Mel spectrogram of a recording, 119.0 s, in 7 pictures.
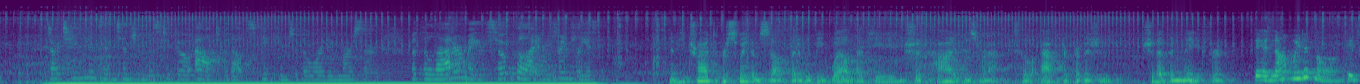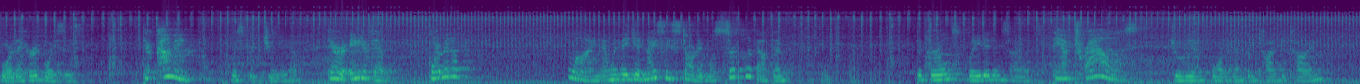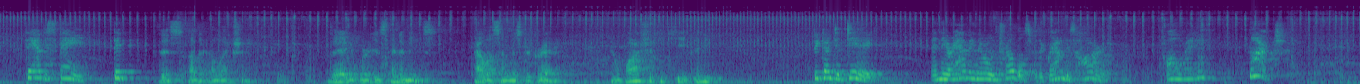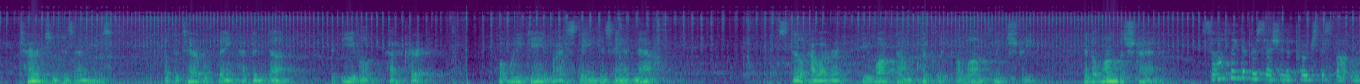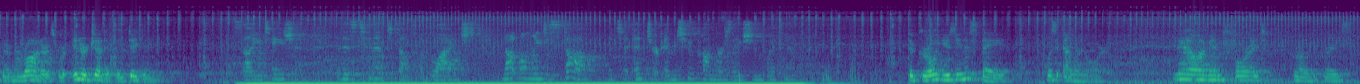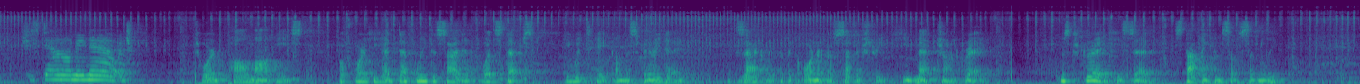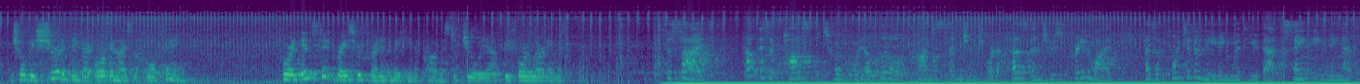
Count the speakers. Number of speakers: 3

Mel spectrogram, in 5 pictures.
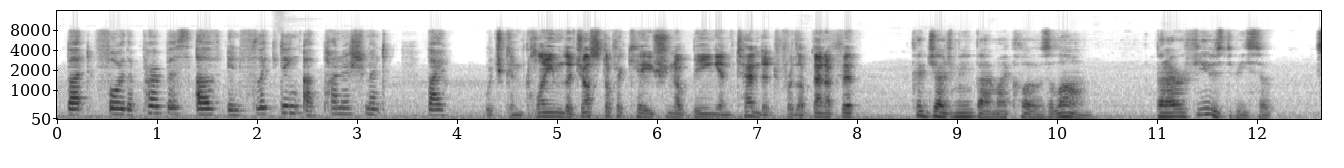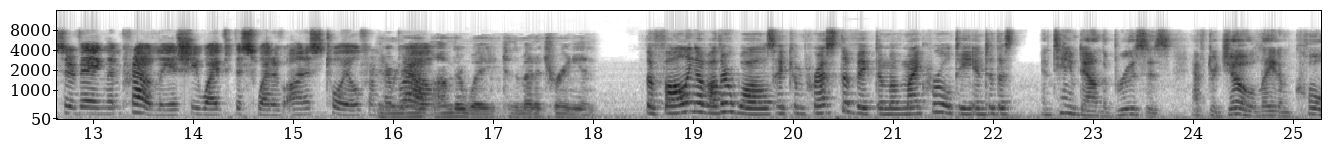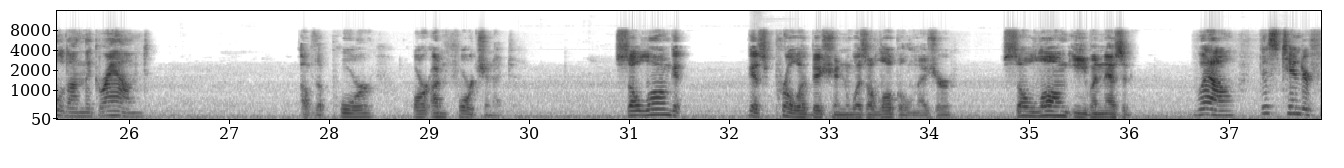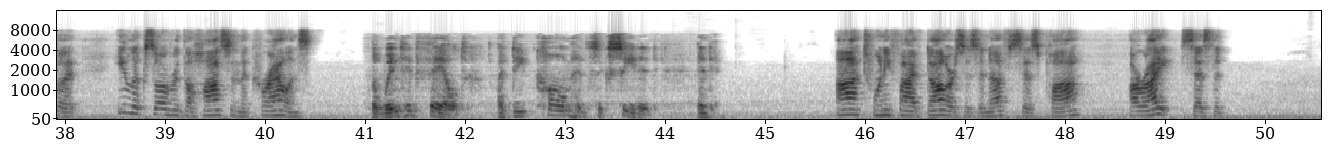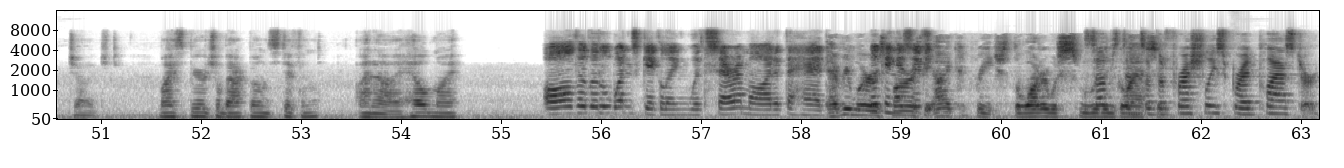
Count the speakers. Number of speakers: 7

